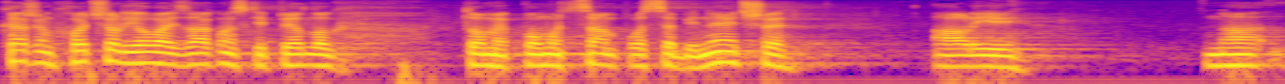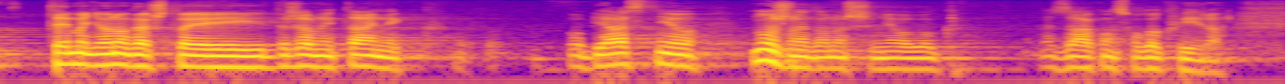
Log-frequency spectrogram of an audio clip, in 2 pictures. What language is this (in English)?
Croatian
